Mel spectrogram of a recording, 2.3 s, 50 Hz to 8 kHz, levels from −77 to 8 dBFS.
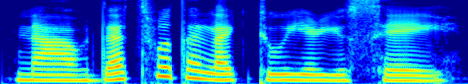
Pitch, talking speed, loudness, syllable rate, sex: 205 Hz, 230 wpm, -18 LUFS, 4.2 syllables/s, female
